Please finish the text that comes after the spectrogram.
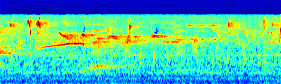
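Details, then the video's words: Several White-crested laughingthrushes in a flock give a rising whistle, then dense overlapping chatter and rapid cackles, with a low hum of background noise throughout. "Flock of White-crested laughing thrushes"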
